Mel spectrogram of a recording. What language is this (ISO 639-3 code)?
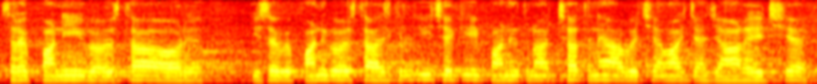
mai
